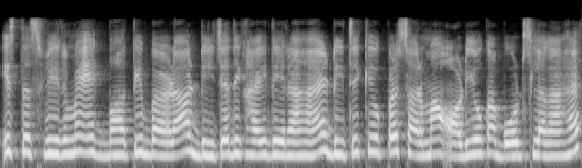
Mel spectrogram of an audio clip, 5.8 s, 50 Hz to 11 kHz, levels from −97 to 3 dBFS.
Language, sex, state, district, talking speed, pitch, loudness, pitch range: Hindi, female, Uttar Pradesh, Lalitpur, 215 wpm, 250 Hz, -10 LUFS, 235-270 Hz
